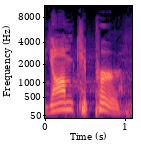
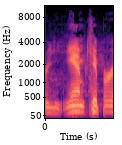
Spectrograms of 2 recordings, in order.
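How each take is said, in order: First: The first word has the vowel of 'yom'. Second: The first word has the vowel of 'yam'.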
